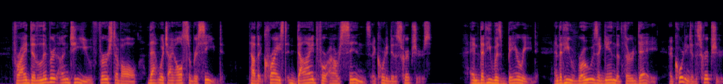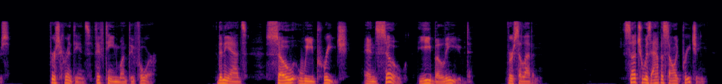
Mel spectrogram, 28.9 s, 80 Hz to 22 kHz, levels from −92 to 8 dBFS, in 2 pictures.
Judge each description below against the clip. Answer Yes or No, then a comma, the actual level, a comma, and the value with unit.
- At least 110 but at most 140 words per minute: Yes, slow, 135 wpm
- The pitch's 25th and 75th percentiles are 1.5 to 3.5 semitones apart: No, average, 4.3 semitones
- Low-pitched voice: Yes, low, 130 Hz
